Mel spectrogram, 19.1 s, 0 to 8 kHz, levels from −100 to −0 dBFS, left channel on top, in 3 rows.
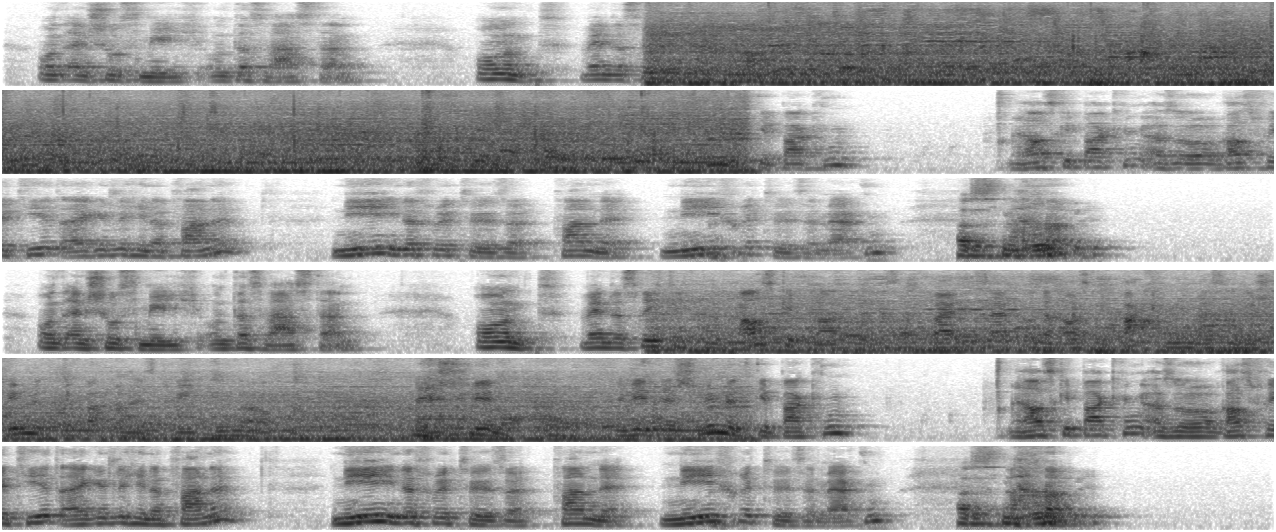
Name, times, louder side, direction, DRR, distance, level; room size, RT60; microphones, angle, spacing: voice 1, 0.2-1.8 2.4-8.9 9.4-10.6 11.4-13.9 14.4-17.2 17.7-18.1, right 6 dB, 80° right, 0.4 m, -27 dB
sound 1, 3.2-10.1, left 4 dB, 70° left, 0.4 m, -21 dB
voice 2, 8.4-9.2 17.5-18.2, left 1 dB, 10° left, 0.5 m, -25 dB
2.3 x 2.2 x 3.1 m
head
